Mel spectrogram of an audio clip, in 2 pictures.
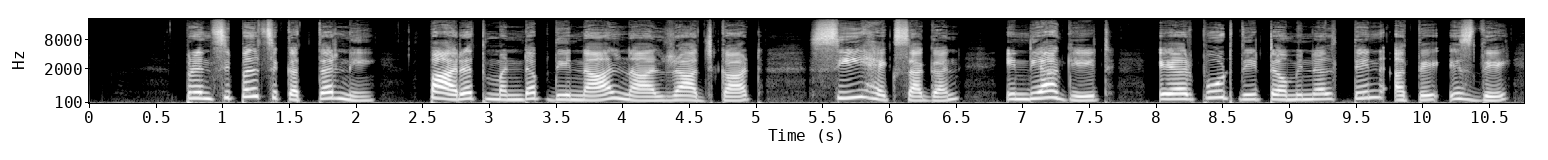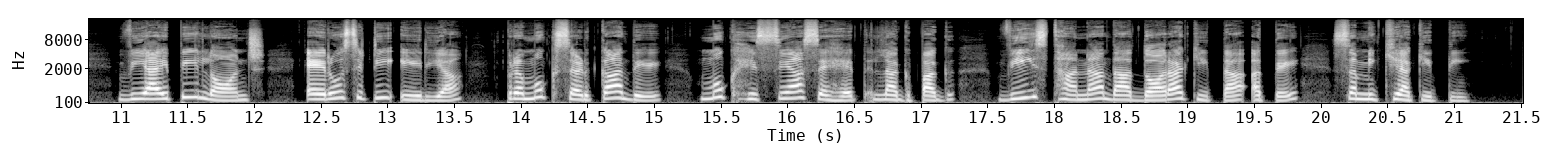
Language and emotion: Punjabi, neutral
